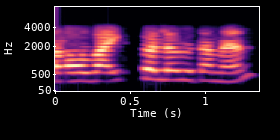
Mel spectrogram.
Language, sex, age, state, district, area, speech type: Marathi, female, 18-30, Maharashtra, Washim, rural, conversation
